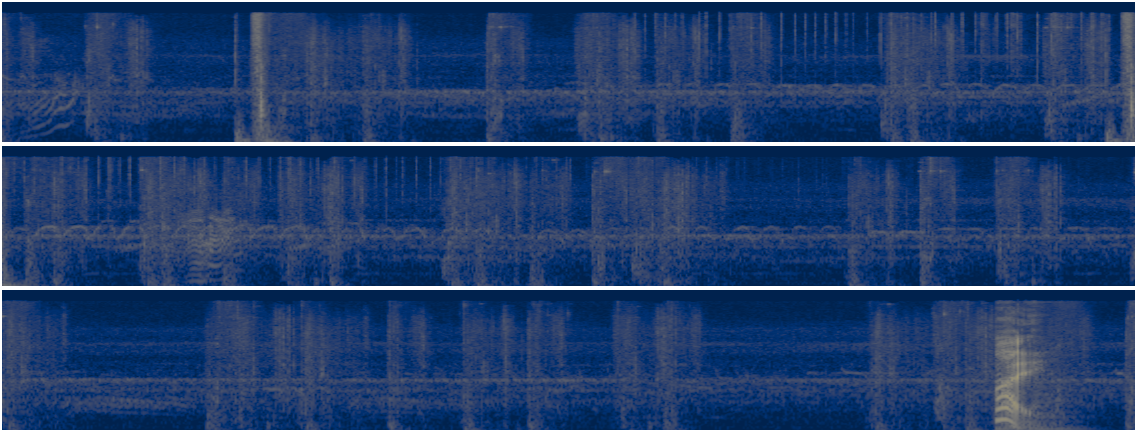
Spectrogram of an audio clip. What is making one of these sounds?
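Short game interface clicks and thuds sound as items are placed.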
